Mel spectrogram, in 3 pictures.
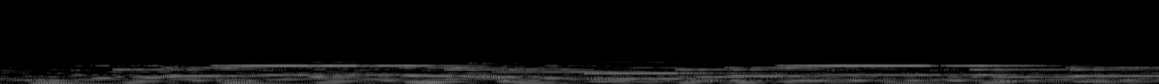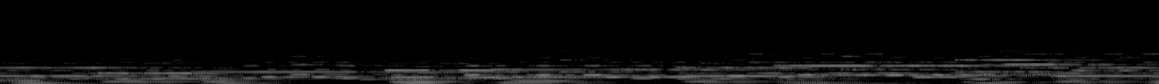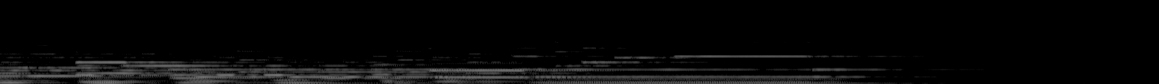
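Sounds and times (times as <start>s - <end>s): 
organ: 0.2s - 31.9s.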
